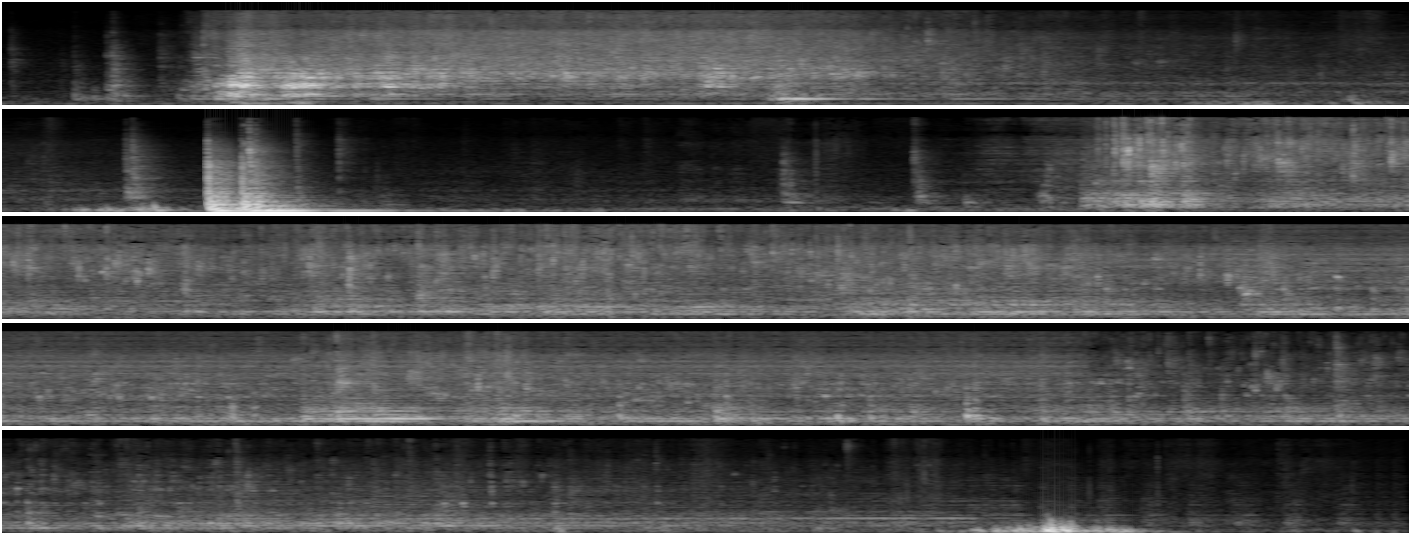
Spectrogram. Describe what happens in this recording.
I flushed the toilet and closed the door. Then I washed my hands over a metal sink.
